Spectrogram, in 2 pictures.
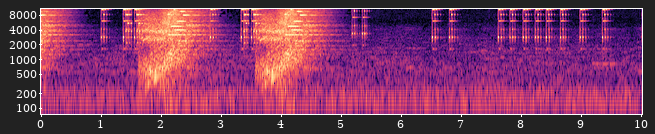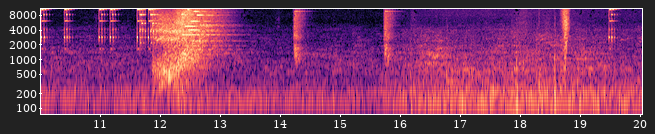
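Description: Short menu clicks tick quickly one after another.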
